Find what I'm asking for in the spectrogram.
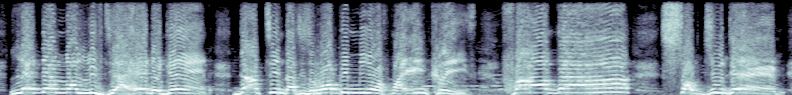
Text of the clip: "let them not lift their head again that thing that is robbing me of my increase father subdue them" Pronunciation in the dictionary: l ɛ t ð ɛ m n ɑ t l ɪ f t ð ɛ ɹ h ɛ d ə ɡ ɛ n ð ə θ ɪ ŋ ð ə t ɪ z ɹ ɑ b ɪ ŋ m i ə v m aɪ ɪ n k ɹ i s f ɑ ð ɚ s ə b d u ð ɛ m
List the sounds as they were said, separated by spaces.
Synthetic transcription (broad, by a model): l ɛ t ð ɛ m n ɑ t l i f t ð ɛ h ɛ d ə ɡ ɛ n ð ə t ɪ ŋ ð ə t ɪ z ɹ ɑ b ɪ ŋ m i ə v m aɪ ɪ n k ɹ i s f ɑ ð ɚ s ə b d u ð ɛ m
